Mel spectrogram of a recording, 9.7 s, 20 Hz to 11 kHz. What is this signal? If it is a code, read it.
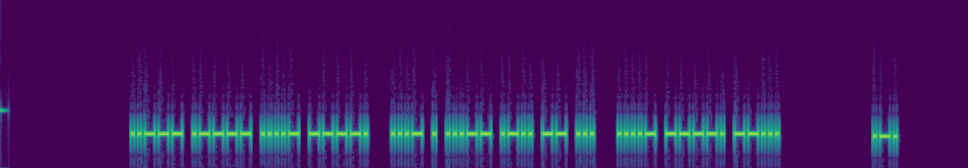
Morse code, heard as a keyed tone, about 36 wpm, 700 Hz. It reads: 2149 VE3LMS 497 R
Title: Worked All Europe DX Contest - QTC Exchange - 35wpm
